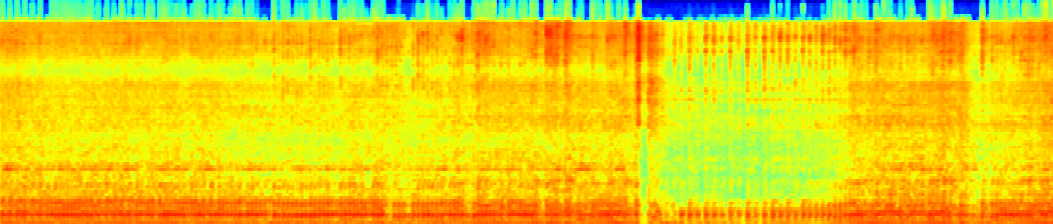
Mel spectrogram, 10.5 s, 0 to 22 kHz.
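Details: Bajaj Pulsar NS200, idle about 3 months, now running after battery replacement, petrol added and the water-carbonised kill switch cleaned: steady, even thrum that dips briefly around one blip, then recovers to a smooth idle; normal idle.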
